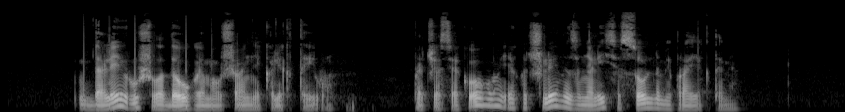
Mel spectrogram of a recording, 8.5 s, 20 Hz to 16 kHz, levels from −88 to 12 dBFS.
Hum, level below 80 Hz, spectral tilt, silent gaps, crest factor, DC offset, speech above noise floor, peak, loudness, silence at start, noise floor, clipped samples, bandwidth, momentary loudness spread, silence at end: none; -60 dBFS; -5.5 dB/octave; none; 22 dB; under 0.1%; 52 dB; -6 dBFS; -26 LUFS; 0.8 s; -78 dBFS; under 0.1%; 11 kHz; 17 LU; 1.15 s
